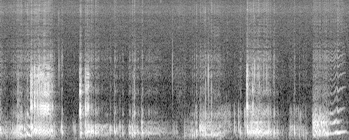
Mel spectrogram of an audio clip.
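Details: A dad's stomach growling: long, low gurgling growls rising and falling, ending in a squeaky whine; normal stomach growling.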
